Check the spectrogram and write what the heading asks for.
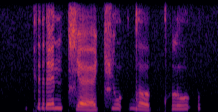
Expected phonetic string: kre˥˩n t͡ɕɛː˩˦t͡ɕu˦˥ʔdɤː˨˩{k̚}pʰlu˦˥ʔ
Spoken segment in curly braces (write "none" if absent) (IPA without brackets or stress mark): k̚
